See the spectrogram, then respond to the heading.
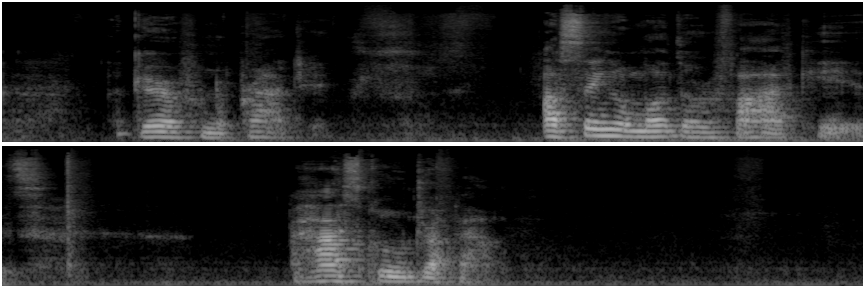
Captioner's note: clap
